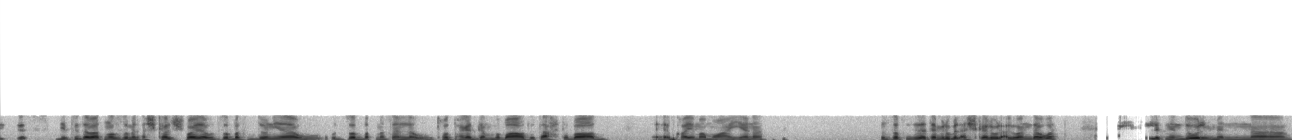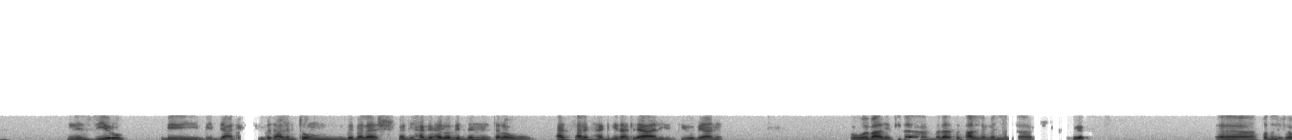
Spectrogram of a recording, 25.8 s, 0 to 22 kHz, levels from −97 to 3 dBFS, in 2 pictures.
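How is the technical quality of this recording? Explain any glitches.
The recording has three short episodes where echo handling on the call fails. The speech runs through a narrowband call path with nothing above 4 kHz, which fits a G.711 mu-law codec at 64 kbps.

Other side's voice leaking through: At 10.93, 15.27 and 22.93 s, faint scraps of a second voice, lasting 60 to 80 ms, sit about 30, 25 and 20 dB below the speech. This is likely residual loudspeaker echo that the canceller missed. On a spectrogram it appears as thin, weak harmonic smudges.

Speech suppressed in double talk: From 11.06 to 11.59 s, 15.3 to 15.58 s and 23.01 to 23.79 s, right after each leak, the talker's level drops by as much as about 40 dB in choppy gaps. The canceller likely ducked both voices during overlap. The waveform shows sudden envelope notches, and the spectrogram shows near-blank bands.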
